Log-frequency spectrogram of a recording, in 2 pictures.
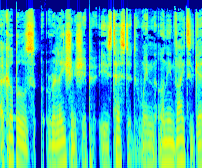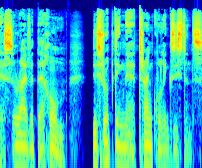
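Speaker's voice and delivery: drawn out, low and soft, with Spanish accent. Reading out a film synopsis as Javier Bardem: Javier Bardem voice. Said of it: "Can I go for Javier?".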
